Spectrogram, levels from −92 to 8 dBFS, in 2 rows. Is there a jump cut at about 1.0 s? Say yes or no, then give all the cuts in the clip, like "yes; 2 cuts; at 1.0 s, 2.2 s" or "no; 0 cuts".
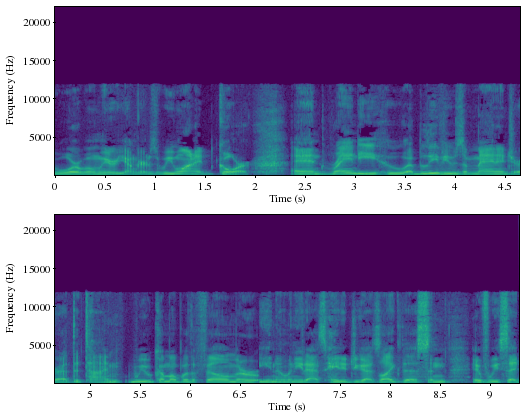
no; 1 cut; at 6.7 s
